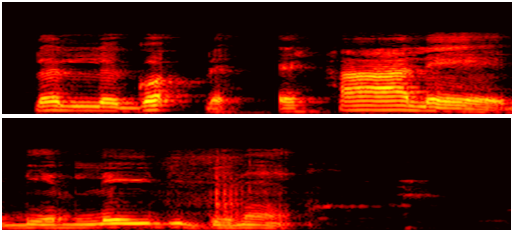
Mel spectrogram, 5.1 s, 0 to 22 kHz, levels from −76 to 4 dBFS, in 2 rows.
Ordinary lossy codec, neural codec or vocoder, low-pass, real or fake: MP3, 96 kbps; none; 7.2 kHz; real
